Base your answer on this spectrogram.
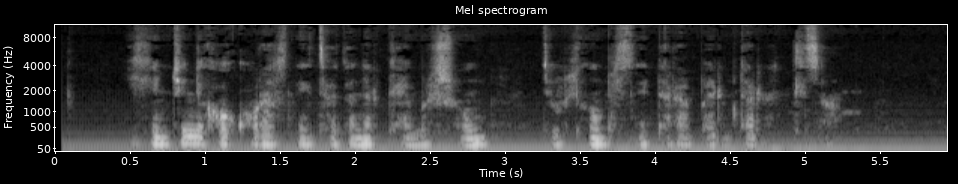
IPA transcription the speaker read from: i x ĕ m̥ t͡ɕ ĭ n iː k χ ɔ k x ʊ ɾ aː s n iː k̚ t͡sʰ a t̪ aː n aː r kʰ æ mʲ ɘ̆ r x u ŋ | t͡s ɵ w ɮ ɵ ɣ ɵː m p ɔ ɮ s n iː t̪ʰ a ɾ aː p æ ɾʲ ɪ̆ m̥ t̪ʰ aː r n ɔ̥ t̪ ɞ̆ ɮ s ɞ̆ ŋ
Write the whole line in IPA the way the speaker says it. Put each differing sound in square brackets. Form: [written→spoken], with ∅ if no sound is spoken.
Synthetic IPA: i x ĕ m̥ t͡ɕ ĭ n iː k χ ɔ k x ʊ ɾ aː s n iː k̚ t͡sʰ a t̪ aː n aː r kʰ æ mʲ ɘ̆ r [x→ʃ] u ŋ | t͡s ɵ w ɮ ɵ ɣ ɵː m p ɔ ɮ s n iː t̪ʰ a ɾ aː p æ ɾʲ ɪ̆ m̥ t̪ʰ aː r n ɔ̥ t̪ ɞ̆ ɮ s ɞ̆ ŋ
